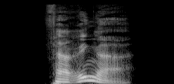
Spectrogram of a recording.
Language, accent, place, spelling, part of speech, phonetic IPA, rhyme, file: German, Germany, Berlin, verringer, verb, [fɛɐ̯ˈʁɪŋɐ], -ɪŋɐ, De-verringer.ogg
- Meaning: inflection of verringern: 1. first-person singular present 2. singular imperative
